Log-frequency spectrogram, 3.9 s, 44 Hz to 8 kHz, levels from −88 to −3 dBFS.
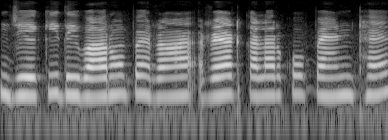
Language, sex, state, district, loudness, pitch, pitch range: Hindi, female, Uttar Pradesh, Gorakhpur, -21 LUFS, 230 Hz, 225-240 Hz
